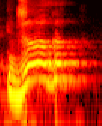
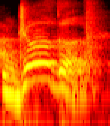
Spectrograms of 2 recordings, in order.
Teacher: इथला दंत तालव्य जग आणि तालव्य जग या उच्चारामुळे दोन भिन्न शब्द तयार होतात, पण तिथं चिन्ह मात्र च आणि ज एकच असलेलं दिसतं.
